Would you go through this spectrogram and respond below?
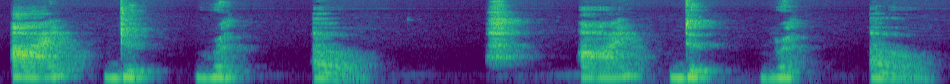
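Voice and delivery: "I D R O" as separate sounds, with pauses; each sound of "I D R O" isolated. Shown as a demonstration. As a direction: sound out "I", "D", "R", "O" one at a time. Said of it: "Let's pound that word out".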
